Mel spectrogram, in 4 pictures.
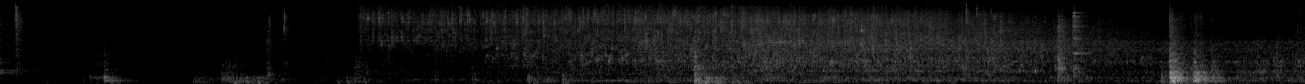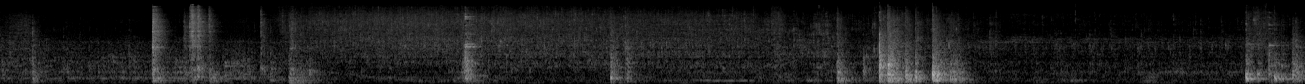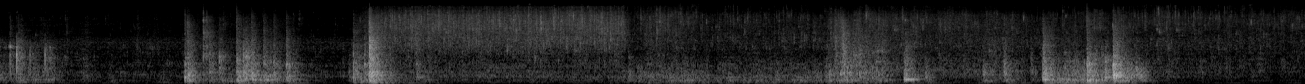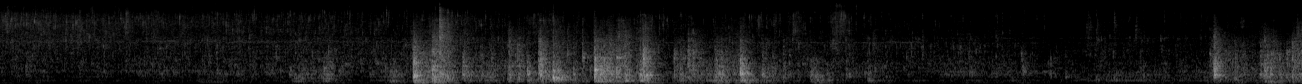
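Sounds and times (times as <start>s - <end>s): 
dishes being washed up: 3.5s - 52.1s.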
